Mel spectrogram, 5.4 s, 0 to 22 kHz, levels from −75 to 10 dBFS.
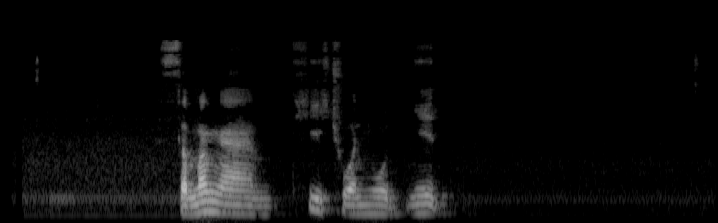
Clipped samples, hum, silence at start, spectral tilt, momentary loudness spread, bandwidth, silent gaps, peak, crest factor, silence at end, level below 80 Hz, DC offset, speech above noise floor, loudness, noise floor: under 0.1%; none; 1.2 s; -5.5 dB/octave; 17 LU; 11.5 kHz; none; -2 dBFS; 26 dB; 2.1 s; -78 dBFS; under 0.1%; 41 dB; -25 LUFS; -65 dBFS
